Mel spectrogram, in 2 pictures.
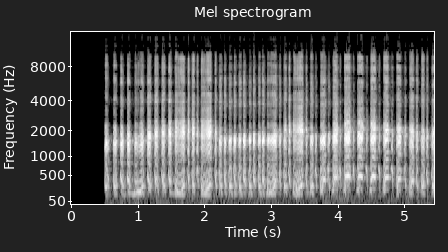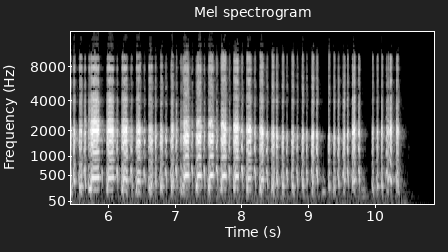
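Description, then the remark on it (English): A duck call blown in a refuge feed chatter, a feed chatter baseline with the illusion of ducks calling each other in the background: a fast, nearly continuous stream of short raspy quacks, loud, running about ten seconds with brief breaks near the end. “It's uh, where I'm doing illusion, where I got feed chatter baseline, I got ducks calling each other in the background.”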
